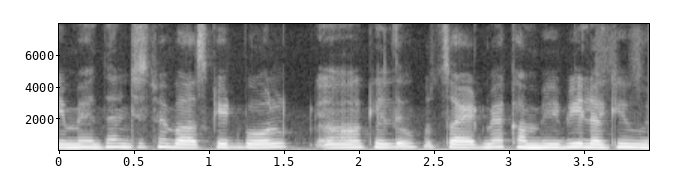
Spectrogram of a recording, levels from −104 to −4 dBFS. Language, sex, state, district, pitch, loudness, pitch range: Hindi, female, Chandigarh, Chandigarh, 210 Hz, -13 LUFS, 205-220 Hz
